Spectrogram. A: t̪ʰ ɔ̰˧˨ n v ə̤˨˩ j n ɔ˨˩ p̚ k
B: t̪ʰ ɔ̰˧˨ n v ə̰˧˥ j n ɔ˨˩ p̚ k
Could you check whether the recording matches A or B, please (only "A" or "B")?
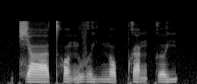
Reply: A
